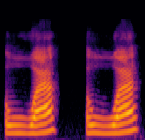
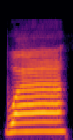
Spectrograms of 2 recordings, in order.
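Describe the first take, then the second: First: It starts from closed lips with an extra 'u' sound. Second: It starts directly with rounded lips, no extra vowel. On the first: The speaker calls it wrong. "jangan dari rapat dulu, diem dulu mulutnya baru uwa uwa" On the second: The speaker calls it right. "Jadi monyong dulu, baru eh, irja"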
